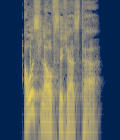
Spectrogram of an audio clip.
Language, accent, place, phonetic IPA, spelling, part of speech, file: German, Germany, Berlin, [ˈaʊ̯slaʊ̯fˌzɪçɐstɐ], auslaufsicherster, adjective, De-auslaufsicherster.ogg
- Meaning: inflection of auslaufsicher: 1. strong/mixed nominative masculine singular superlative degree 2. strong genitive/dative feminine singular superlative degree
